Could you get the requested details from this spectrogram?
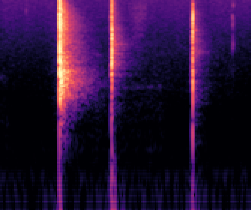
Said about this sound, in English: What is this? Like a slow clap? I want to give five claps.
